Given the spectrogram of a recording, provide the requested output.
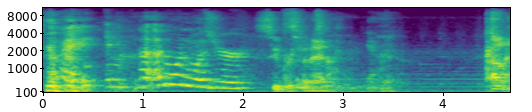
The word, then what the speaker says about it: supraspinatus: Okay, and the other one was your supraspinatus. Yeah. I don't know how you say it correctly. Supraspinatus.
